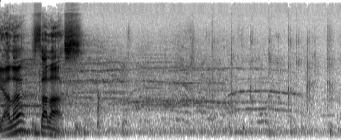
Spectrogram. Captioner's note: cheering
